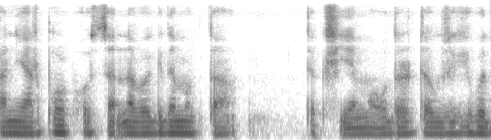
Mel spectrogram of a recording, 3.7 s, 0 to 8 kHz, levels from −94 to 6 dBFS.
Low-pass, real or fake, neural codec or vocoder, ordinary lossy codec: 7.2 kHz; real; none; none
